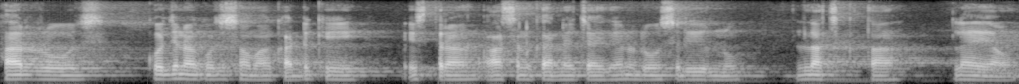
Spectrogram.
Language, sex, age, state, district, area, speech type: Punjabi, male, 45-60, Punjab, Barnala, rural, spontaneous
